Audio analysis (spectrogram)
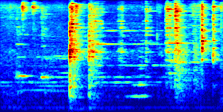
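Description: A kadhai set on a gas stove, heard as a few close metallic clanks and clinks of the pan knocking into place, with quieter handling noise between them.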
